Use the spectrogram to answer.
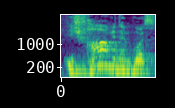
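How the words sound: The stress falls on the word fahre. I ride the bus rather than push or pull it. "Ich tue da nicht schieben oder was weiß ich, oder ziehen"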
